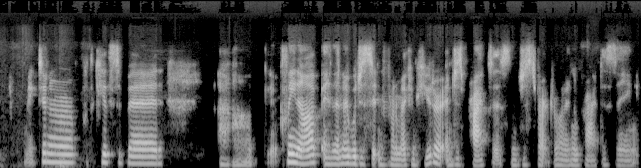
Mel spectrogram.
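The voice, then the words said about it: American English accent. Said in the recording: “despite the ... accent, I'm American”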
